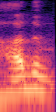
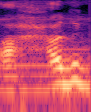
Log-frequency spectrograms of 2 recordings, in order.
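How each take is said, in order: First: The h is a plain, breathy h. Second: The h is tense, from the mid-throat. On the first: Coward. The speaker calls it wrong. "हा की जगह हा पढ़ दे" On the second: One, without partner. The speaker calls it right. "हल्क के वस्त यानी दरमियान हल्क से"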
